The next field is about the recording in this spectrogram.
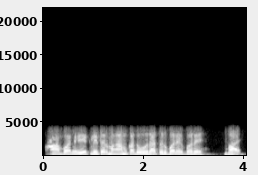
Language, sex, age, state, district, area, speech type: Goan Konkani, female, 45-60, Goa, Ponda, rural, conversation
